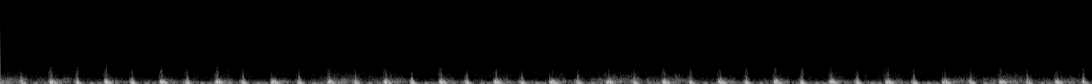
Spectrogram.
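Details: Fast, regular heartbeat about 107 beats a minute with strong, distinct thumps, recorded after drinking Monster energy drink in the bath and then applying compression; rapid heartbeat.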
